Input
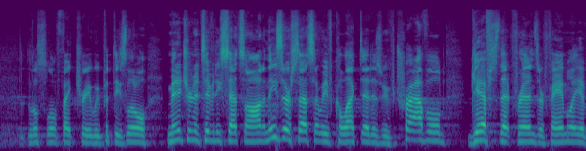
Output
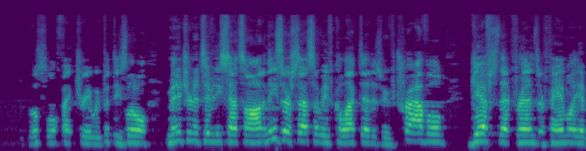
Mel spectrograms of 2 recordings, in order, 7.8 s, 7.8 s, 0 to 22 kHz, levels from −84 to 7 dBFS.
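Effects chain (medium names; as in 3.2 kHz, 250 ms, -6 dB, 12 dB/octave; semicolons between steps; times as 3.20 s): frequency-domain pitch shifter -2 st; spectral noise reduction 23 dB; graphic EQ 125/250/500/1000/4000/8000 Hz +10/-6/+8/+10/+6/-8 dB; trim +5 dB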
